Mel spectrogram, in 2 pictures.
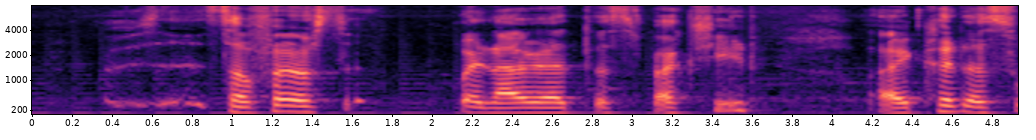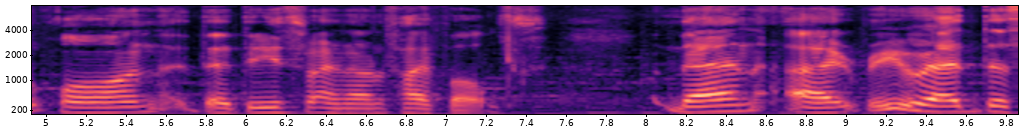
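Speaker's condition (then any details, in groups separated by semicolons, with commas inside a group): Cerebral palsy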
